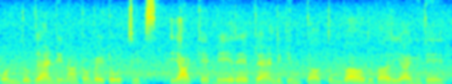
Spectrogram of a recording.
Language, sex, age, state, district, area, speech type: Kannada, female, 30-45, Karnataka, Shimoga, rural, read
